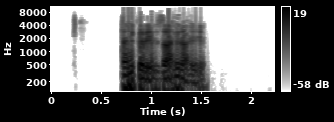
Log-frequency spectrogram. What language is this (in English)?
Sindhi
